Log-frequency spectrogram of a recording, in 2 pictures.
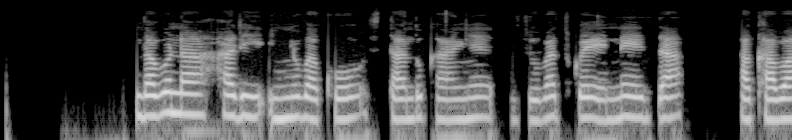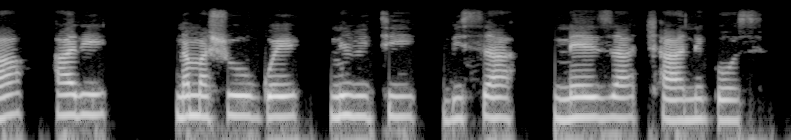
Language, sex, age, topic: Rundi, female, 18-24, education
